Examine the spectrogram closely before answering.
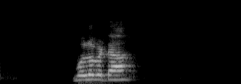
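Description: A man speaks briefly through a microphone.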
